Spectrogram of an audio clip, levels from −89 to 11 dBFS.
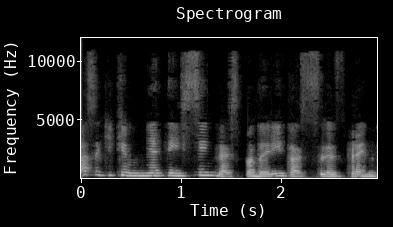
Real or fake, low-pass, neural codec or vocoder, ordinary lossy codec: fake; 10.8 kHz; autoencoder, 48 kHz, 128 numbers a frame, DAC-VAE, trained on Japanese speech; AAC, 32 kbps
